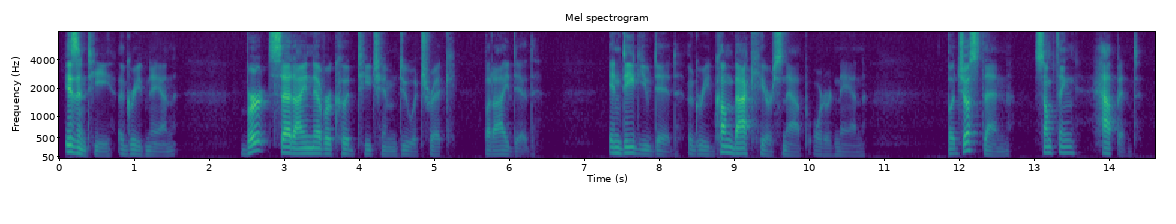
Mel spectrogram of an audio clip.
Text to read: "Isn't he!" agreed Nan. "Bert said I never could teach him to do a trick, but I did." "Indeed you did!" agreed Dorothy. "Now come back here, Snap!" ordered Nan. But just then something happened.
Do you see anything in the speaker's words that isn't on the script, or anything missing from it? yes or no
yes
